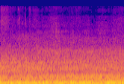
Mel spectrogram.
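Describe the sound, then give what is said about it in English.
Steady, deep rumble of a car's interior while being driven to a football game, a continuous low engine and road drone that stays even and fairly loud throughout, with no voices. “I'm in the car with James Gocroft, who's been kind enough to give me a lift to the game.”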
